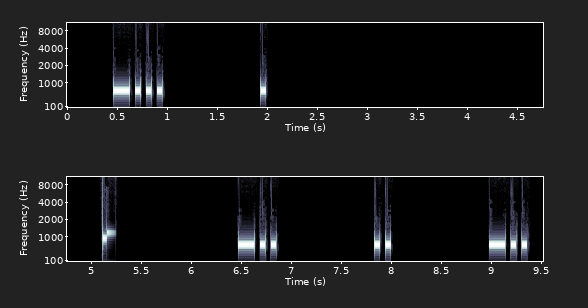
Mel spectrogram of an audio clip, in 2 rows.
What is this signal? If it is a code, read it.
Morse code, heard as a keyed tone, about 22 wpm, spaced as for 8 wpm, 700 Hz. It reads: BE DID
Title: 6x Character Spacing - Top 100 Words - 22wpm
